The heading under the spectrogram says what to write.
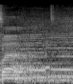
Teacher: keluar dari dalamnya bibir yang bawah serta menempati dengan ujung gigi seri atas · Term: huruf fa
